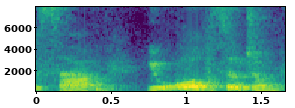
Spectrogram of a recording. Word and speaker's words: savent: Remember, as I keep telling my students, you do not pronounce the ENT in a verb. So it just becomes ils savent.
